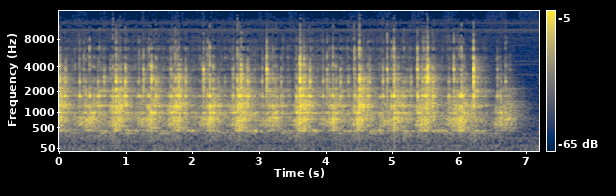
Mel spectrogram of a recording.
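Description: A glass marble rolls in circles along the grooved rim of a shallow oval wooden plate tilted by hand, making a steady, bright rolling rattle. The sound swells and dips about twice per second as the marble circles, then fades away at the end.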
